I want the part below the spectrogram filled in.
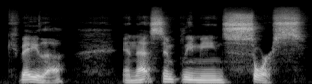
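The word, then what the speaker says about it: Quelle: word there you see I'm not very good at pronouncing it but it's something like Kayla and that simply means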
